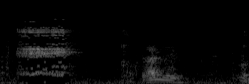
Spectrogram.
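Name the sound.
telephone ringing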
